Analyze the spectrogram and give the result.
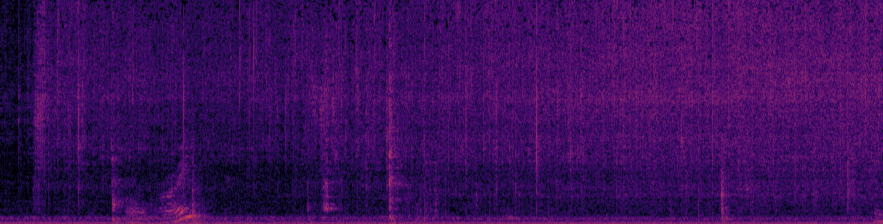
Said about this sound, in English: You can hear it sizzle just a little.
